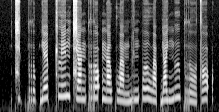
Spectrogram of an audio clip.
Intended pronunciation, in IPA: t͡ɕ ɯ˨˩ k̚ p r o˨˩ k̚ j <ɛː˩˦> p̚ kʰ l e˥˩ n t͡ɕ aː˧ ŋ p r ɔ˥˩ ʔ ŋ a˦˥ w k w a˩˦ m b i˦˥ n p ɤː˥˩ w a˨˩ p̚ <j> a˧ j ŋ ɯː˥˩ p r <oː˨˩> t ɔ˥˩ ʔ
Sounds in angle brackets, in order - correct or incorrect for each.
incorrect, correct, correct

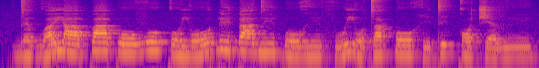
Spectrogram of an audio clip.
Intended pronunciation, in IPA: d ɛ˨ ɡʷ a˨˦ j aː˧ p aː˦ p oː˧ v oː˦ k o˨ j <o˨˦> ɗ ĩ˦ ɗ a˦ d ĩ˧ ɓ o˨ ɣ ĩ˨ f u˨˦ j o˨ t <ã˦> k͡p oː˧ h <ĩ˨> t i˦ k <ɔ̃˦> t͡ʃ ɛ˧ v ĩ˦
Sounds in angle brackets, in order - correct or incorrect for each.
incorrect, incorrect, incorrect, incorrect

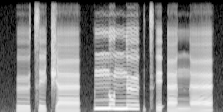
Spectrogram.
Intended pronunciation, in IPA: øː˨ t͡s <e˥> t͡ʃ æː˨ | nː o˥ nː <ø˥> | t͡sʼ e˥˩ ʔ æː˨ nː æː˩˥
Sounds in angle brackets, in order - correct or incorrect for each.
incorrect, correct

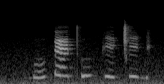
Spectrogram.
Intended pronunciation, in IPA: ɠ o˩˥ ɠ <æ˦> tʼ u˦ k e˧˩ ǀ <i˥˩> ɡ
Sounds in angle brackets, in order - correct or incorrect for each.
correct, incorrect

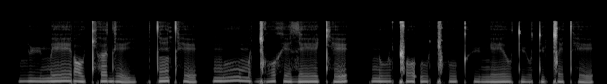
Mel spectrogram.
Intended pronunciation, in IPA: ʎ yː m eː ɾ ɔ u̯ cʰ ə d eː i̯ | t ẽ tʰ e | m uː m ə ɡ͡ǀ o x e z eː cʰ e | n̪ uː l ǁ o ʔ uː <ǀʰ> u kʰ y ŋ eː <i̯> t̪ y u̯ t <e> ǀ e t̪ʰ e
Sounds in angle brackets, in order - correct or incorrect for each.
correct, incorrect, incorrect

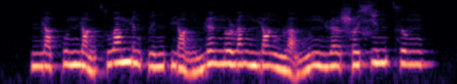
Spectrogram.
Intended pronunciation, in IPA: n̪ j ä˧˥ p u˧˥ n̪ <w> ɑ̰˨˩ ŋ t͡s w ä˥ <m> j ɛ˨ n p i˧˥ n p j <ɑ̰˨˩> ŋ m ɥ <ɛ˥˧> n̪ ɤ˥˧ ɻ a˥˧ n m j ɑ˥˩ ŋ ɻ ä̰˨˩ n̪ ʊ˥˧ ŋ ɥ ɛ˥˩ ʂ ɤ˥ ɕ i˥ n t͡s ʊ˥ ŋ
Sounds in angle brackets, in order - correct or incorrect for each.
incorrect, correct, correct, correct

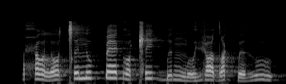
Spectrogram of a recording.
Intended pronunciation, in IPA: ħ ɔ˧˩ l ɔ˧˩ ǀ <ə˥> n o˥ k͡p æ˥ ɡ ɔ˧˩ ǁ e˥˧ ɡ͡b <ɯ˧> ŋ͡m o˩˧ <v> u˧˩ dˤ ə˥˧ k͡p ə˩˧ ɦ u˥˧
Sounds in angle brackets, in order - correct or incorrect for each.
correct, incorrect, incorrect

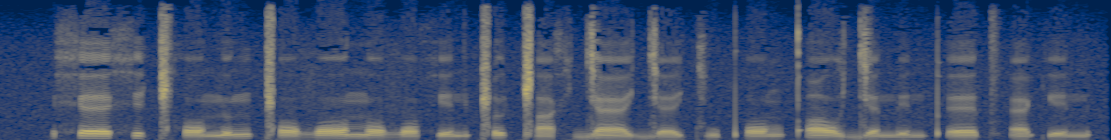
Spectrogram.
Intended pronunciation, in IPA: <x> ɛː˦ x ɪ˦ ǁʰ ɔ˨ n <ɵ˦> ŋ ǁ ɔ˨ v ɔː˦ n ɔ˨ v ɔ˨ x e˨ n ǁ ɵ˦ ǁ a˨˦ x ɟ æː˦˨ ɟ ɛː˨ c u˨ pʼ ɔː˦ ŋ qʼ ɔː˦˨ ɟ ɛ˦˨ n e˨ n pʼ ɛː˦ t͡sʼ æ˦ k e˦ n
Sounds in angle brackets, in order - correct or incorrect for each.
correct, correct

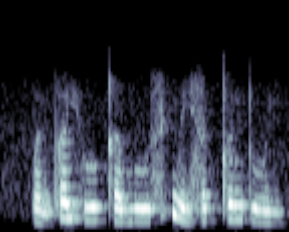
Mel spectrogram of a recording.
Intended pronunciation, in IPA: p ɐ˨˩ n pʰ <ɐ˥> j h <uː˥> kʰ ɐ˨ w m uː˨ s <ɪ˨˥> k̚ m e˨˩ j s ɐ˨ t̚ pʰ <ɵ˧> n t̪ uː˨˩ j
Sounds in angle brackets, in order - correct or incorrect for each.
correct, incorrect, incorrect, correct

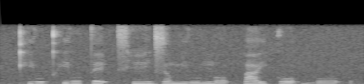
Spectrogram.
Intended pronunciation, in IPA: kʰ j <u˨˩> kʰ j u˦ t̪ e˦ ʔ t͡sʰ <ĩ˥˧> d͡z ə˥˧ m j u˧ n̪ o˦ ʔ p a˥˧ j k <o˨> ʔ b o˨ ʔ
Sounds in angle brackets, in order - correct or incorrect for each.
incorrect, incorrect, incorrect

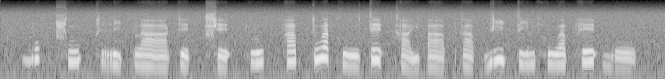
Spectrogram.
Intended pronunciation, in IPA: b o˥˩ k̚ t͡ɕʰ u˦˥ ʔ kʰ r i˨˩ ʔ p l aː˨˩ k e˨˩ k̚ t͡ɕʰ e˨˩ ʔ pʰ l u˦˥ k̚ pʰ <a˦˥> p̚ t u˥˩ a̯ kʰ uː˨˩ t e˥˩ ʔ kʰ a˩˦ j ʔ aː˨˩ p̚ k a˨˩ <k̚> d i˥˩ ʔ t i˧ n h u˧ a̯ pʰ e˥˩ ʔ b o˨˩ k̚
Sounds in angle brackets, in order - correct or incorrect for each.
correct, incorrect

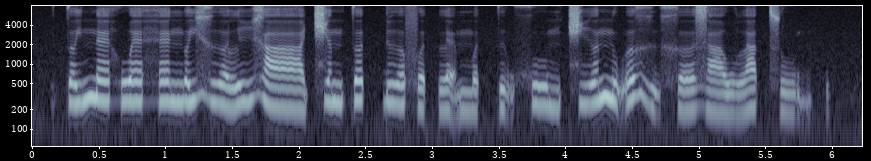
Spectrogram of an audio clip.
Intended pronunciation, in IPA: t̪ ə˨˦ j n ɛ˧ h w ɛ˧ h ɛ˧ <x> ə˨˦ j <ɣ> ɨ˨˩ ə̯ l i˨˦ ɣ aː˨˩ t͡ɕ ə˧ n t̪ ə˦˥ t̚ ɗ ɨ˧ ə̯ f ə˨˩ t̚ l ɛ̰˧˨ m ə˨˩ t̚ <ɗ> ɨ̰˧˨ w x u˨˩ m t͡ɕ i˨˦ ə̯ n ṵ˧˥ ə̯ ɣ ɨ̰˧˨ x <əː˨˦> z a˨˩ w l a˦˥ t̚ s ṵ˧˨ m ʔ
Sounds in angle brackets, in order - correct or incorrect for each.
incorrect, correct, incorrect, correct

